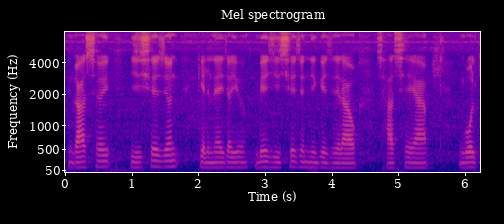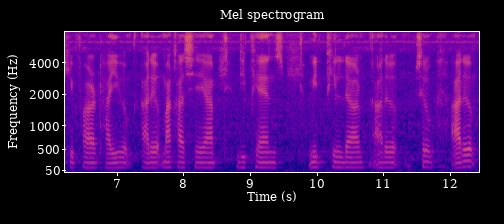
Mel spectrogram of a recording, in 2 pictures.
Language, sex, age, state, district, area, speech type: Bodo, male, 18-30, Assam, Kokrajhar, rural, spontaneous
